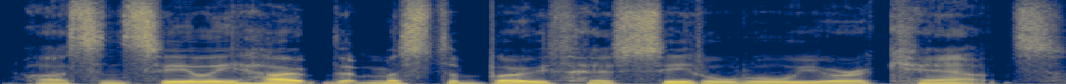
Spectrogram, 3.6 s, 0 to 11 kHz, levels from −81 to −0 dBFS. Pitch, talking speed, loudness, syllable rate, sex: 105 Hz, 185 wpm, -17 LUFS, 4.8 syllables/s, male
